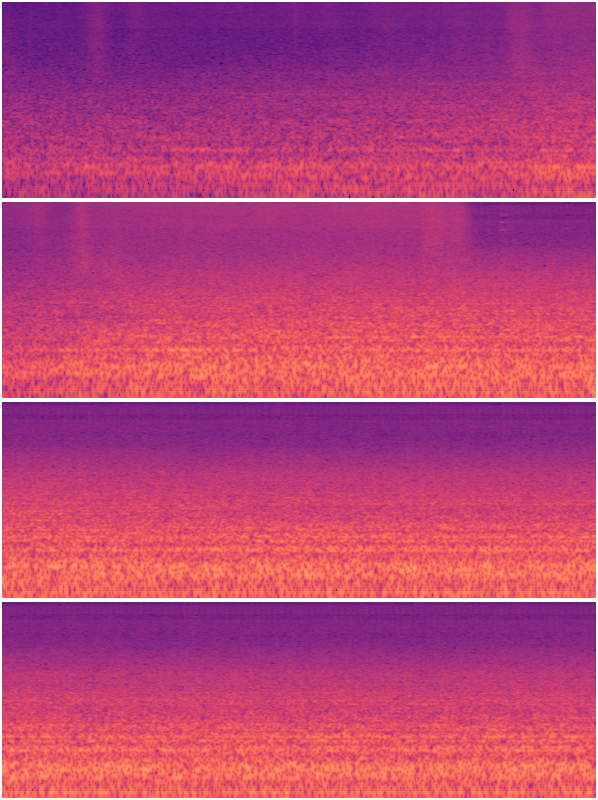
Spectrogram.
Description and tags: Warehouse Powder Coat Facility
Inside an industrial warehouse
